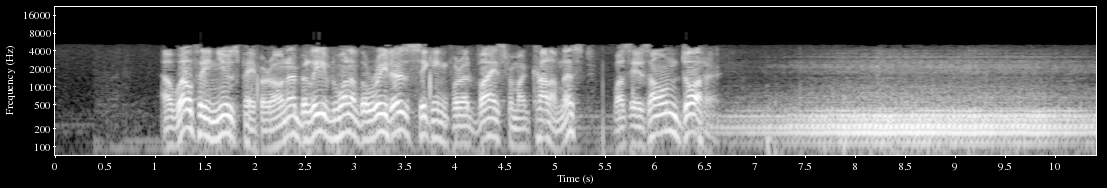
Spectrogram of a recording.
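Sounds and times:
speech: 1.0 - 6.8
car engine revving while driving on the road: 4.8 - 10.4.

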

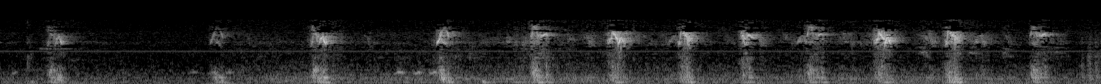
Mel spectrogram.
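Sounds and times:
male house sparrow species recognition call: 2.1 - 10.7.

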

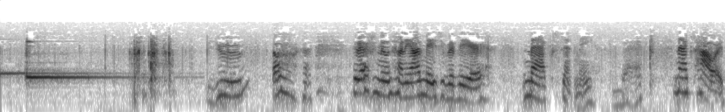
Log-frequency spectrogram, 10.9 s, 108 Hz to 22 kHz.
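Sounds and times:
doorbell chiming: 0.0 - 2.1
bright clattering notes: 0.0 - 3.1
speech: 3.2 - 10.8.

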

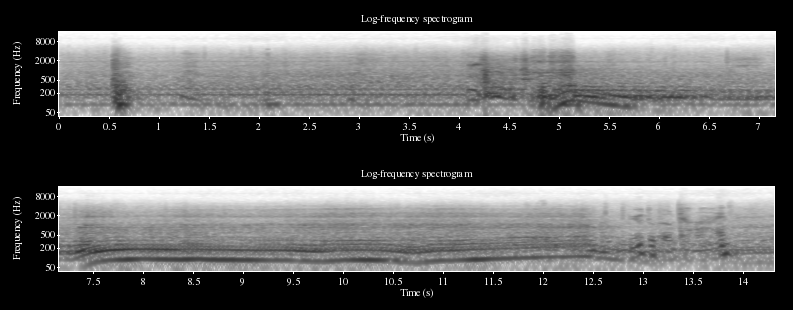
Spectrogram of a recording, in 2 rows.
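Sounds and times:
clunks and knocks: 0.5 - 0.8
car engine humming and revving as the car drives: 2.7 - 14.2.

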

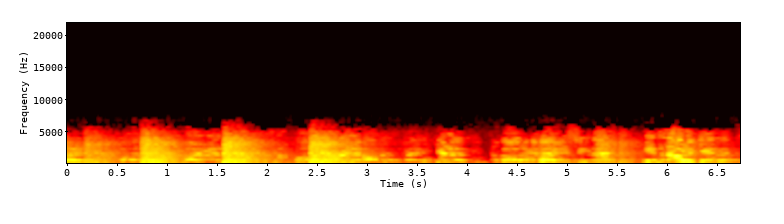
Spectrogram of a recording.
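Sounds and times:
gunshots in a radio drama: 0.0 - 3.1, 5.3 - 6.5
people shouting: 0.0 - 6.1.

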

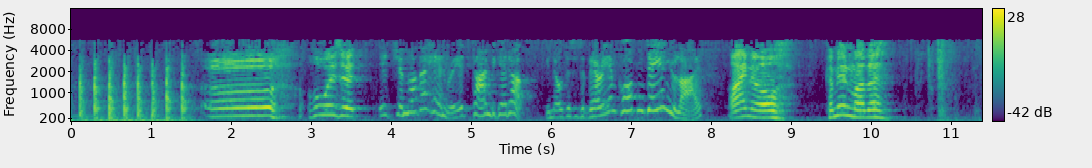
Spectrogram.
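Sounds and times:
knocking on a bedroom door: 0.0 - 1.6
speech: 3.3 - 10.4.

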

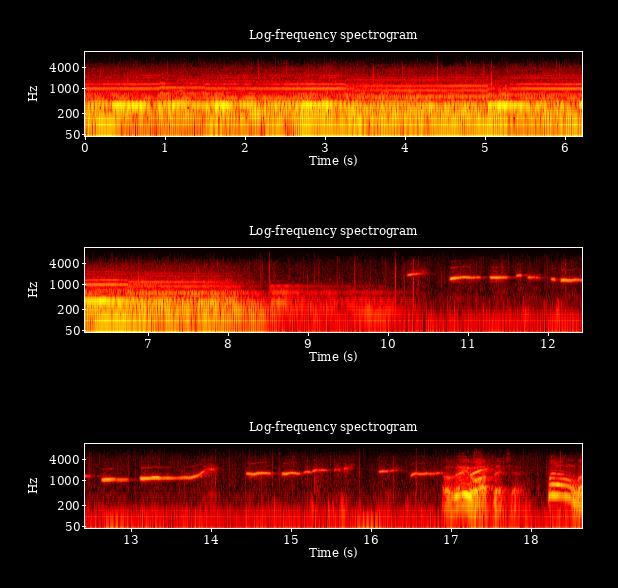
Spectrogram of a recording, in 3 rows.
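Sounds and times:
low sustained chord: 0.0 - 10.1
man whistling a tune: 10.2 - 17.5
speech: 17.6 - 18.0.

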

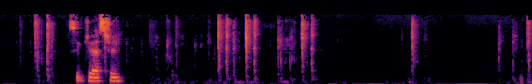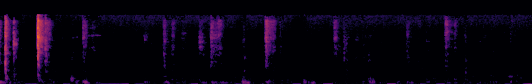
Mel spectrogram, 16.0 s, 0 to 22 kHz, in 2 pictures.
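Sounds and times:
typing on a computer keyboard: 0.2 - 5.2, 6.0 - 6.5, 7.4 - 9.5, 10.1 - 15.8
speech: 1.1 - 1.9.

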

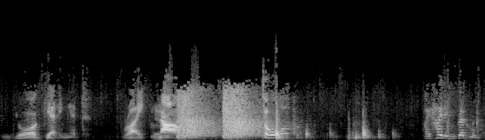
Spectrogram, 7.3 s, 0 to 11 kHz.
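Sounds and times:
speech: 0.2 - 4.6, 6.4 - 7.2
gunshot from a staged shooting: 2.6 - 4.7
soft thumps: 4.1 - 6.1.

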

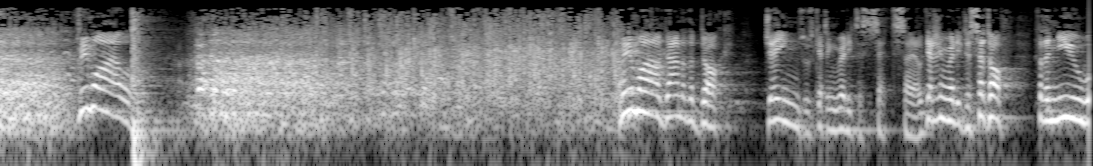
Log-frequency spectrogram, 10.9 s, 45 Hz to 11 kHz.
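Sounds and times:
laughter: 0.0 - 1.0, 1.8 - 5.0
speech: 0.9 - 2.4, 6.2 - 10.9
door slamming: 1.4 - 1.9.

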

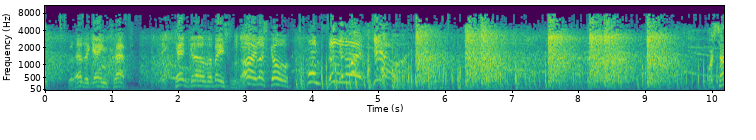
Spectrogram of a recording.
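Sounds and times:
dense rumbling din: 0.0 - 10.1
speech: 0.3 - 5.6, 10.0 - 10.1
gunfire exchange between posse and outlaws: 3.8 - 9.7.

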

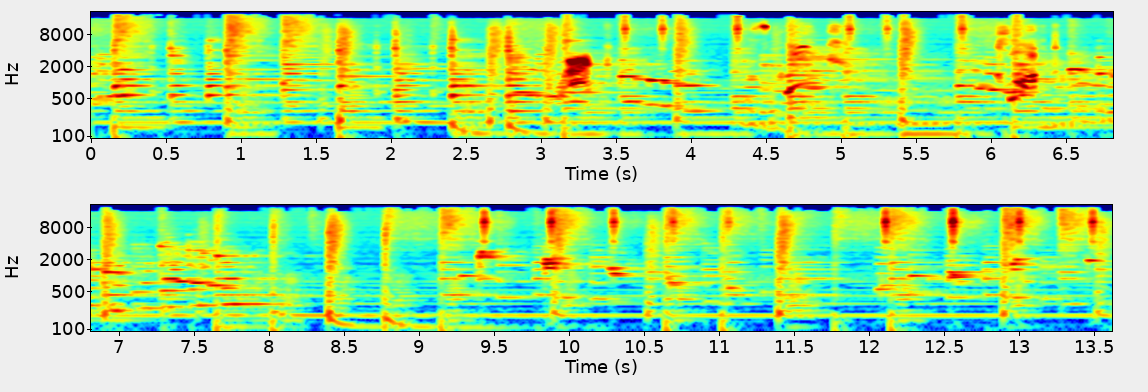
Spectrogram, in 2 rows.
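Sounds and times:
bouncy backing tune of a farm animal song: 0.0 - 13.6
nasal duck quacks: 2.8 - 5.1, 5.9 - 7.0.

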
